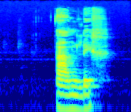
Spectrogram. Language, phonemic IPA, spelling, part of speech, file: Dutch, /ˈanlɪx/, aanlig, verb, Nl-aanlig.ogg
- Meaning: first-person singular dependent-clause present indicative of aanliggen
